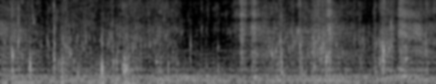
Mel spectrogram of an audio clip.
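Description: A lump of sand-cement being crumbled by hand into water: a steady gritty hiss with many irregular sharp crackles as grains and small pieces break off and fall.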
